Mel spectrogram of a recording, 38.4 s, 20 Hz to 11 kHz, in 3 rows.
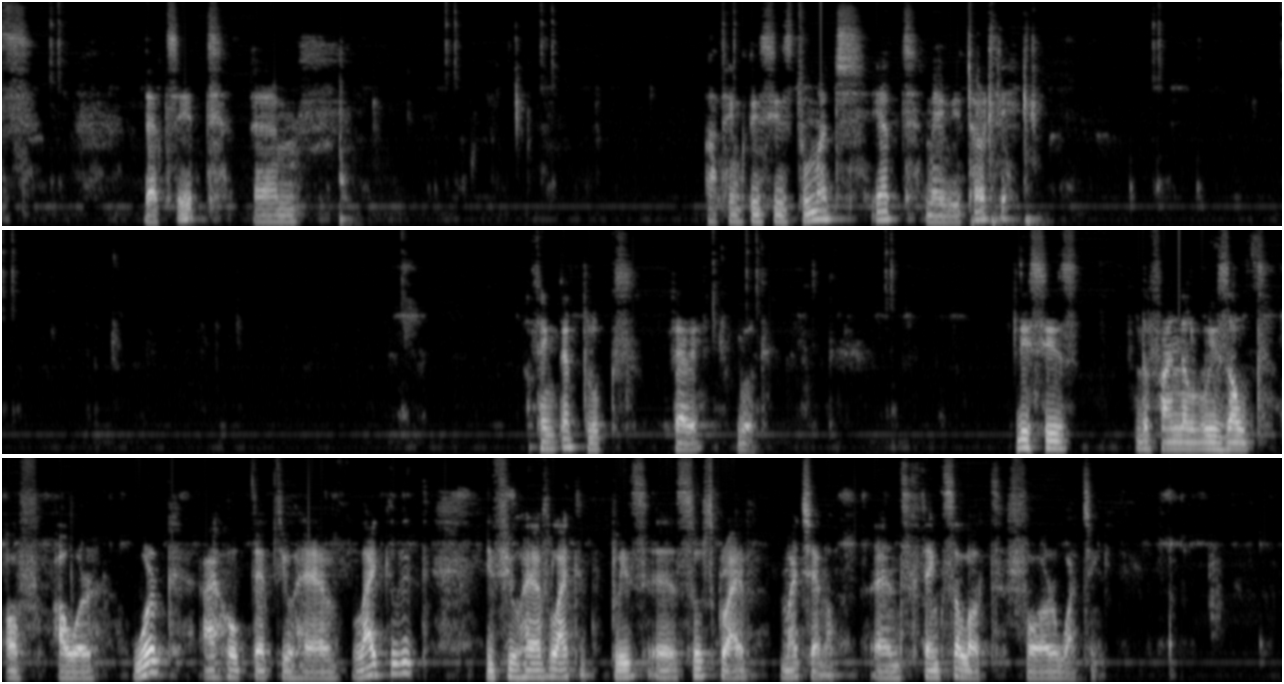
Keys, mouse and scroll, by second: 4.2-9.9 drag, 11.2-14.5 drag, 16.5-18.5 middle drag, 20.0-23.3 drag, 23.8-24.8 middle drag.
